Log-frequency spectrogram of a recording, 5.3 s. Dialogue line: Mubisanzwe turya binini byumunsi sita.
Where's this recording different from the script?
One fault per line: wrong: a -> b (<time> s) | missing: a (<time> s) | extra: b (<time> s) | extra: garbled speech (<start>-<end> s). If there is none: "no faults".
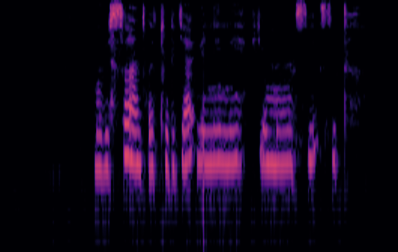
no faults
